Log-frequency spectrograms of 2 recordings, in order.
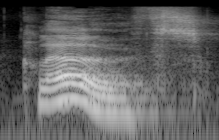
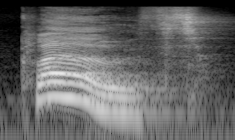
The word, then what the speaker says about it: clothes: But British people say the TH very slightly. Clothes. Clothes. Clothes? Clothes. Both of them are correct.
